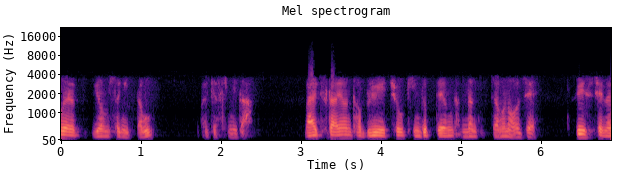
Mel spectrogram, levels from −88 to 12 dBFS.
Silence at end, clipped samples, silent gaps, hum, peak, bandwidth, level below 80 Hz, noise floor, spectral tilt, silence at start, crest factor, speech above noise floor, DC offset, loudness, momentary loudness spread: 0 s; under 0.1%; none; none; -2 dBFS; 6 kHz; -70 dBFS; -71 dBFS; -8.5 dB/octave; 0 s; 20 dB; 50 dB; under 0.1%; -23 LUFS; 14 LU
